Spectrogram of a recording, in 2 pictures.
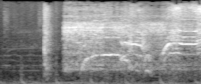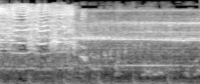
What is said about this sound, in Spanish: No, pues ahí se ve claramente cómo la niña grita y ni siquiera se puede mover, o sea. Y no quiere, ¿no? No quería eso. No quiere, pues no, o sea, la mamá la obliga a que se pare ahí y se asuste.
